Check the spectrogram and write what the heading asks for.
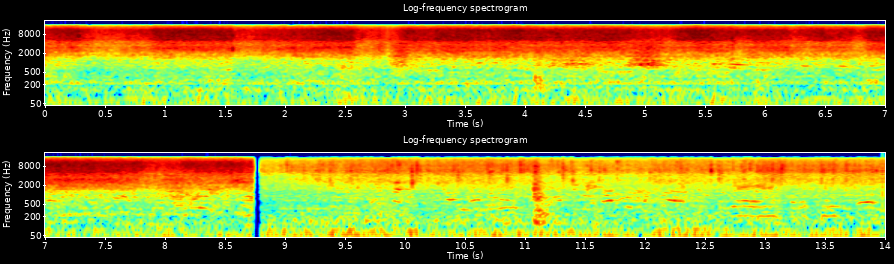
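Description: Steady loud hiss of a fire hose's water jet spraying into burning trees and brush. After a sudden cut about two-thirds of the way through, the hiss is lower and rougher, with faint voices.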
